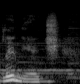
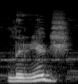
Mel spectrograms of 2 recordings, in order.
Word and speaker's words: lineage: Also, lineage. I used to like pronounce it line age until I got corrected by my friends collectively embarrassingly.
